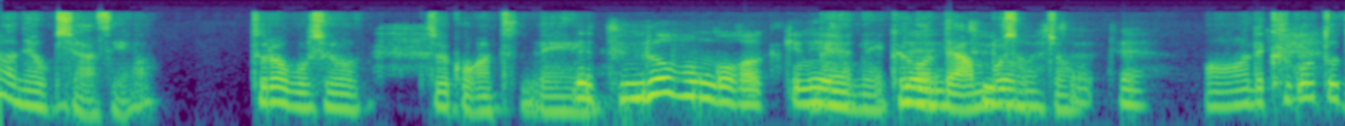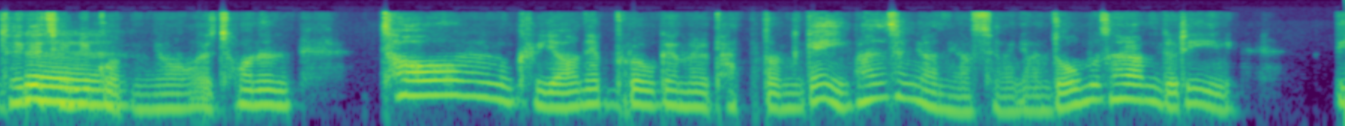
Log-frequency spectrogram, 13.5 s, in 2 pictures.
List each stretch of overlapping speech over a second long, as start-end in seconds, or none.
4.0-5.4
